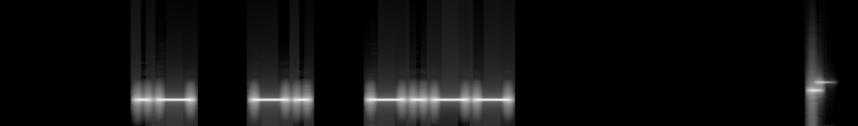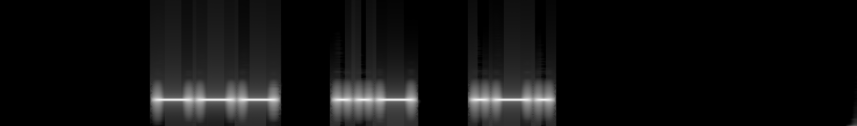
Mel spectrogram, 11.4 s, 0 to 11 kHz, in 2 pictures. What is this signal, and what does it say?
Morse code, heard as a keyed tone, about 17 wpm, spaced as for 12 wpm, 700 Hz. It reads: ANY OUR
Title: 2x Character Spacing - Top 200 Words - 17wpm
